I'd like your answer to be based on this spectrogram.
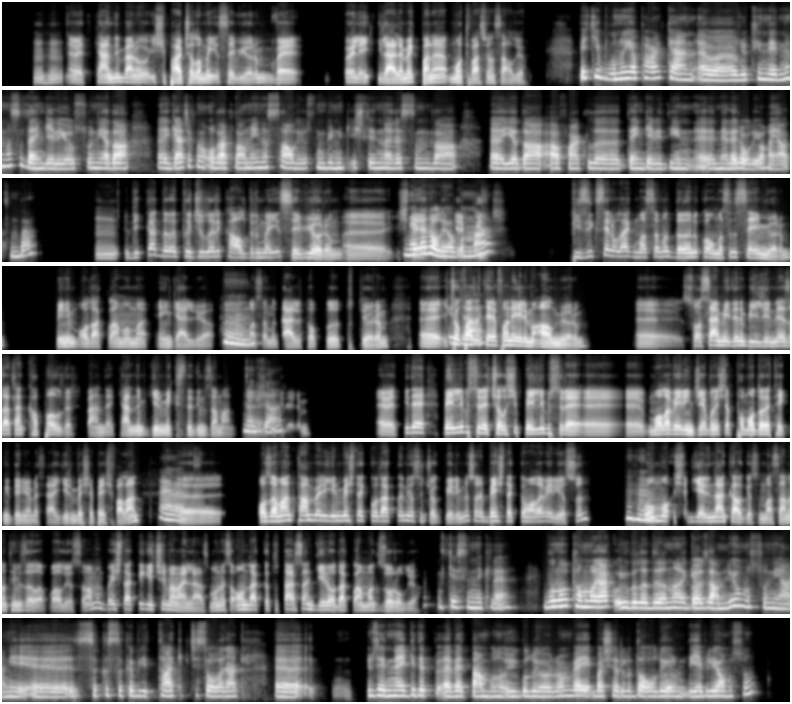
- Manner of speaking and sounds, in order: tapping; other background noise
- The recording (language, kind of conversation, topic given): Turkish, podcast, Gelen bilgi akışı çok yoğunken odaklanmanı nasıl koruyorsun?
